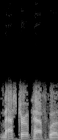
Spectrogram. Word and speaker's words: Mastropasqua: my name is master of Pascal oh so it's just the way it's spelled it's not too crazy but yeah it looks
